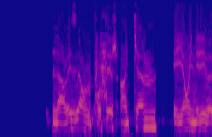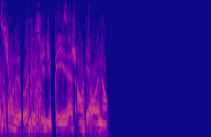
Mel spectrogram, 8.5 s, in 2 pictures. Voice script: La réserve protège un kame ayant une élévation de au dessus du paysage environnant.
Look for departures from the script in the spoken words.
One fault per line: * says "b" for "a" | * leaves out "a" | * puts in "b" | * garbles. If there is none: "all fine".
all fine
